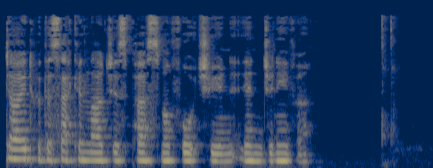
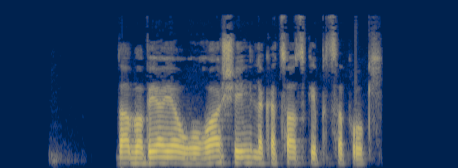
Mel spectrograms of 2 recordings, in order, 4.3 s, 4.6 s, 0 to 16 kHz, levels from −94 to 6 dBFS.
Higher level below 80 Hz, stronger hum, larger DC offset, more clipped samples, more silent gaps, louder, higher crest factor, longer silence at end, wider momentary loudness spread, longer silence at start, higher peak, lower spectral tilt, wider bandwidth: about the same, -70 dBFS vs -68 dBFS; neither; neither; neither; neither; second, -31 LUFS vs -16 LUFS; about the same, 18 dB vs 18 dB; second, 0.4 s vs 0.8 s; first, 22 LU vs 9 LU; second, 0.05 s vs 1.2 s; second, -14 dBFS vs 0 dBFS; about the same, -4 dB/octave vs -4 dB/octave; about the same, 11.5 kHz vs 11.5 kHz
